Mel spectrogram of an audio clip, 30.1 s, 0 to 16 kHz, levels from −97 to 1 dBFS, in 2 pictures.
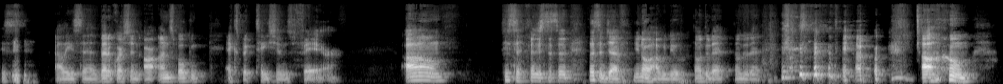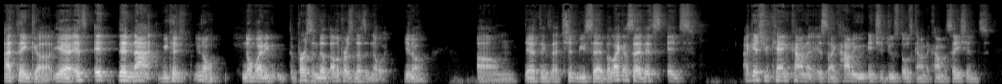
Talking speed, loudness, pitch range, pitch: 160 wpm, -25 LUFS, 95-125 Hz, 105 Hz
